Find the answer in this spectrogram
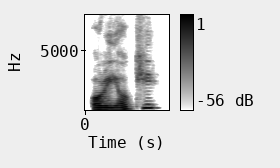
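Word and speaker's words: oryoki: I was a server for formal orioki. Is that how it's pronounced?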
